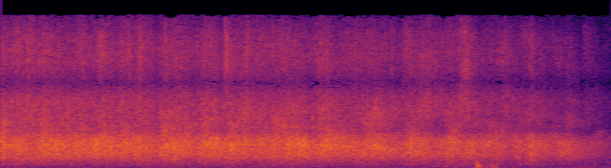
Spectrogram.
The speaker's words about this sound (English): Hallelujah. Yeah, come on, let's all clap our hands to the Lord.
